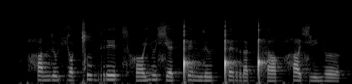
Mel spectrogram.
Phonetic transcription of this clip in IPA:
qʰ ɛ n z u ç ɔ ǀ u ɡ r e t͡sʰ ɔ j ɯ ɕ ɛ ǃ e n z ɯ ǃ ɛ r a ǃʰ a qʰ e ɕ i j ɤ

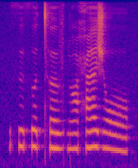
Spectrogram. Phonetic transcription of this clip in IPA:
θ y θ ɵ tʰ œ v ɡ ɑ̃ ħ æ ʒ ɔː

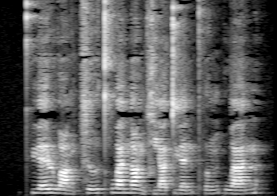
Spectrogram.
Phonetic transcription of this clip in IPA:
pʰ ɥ ɛ˧˥ ɻ w ɑ˨˩ ŋ t͡s ɹ̩˧˥ t̪ʰ w a˥ n ɑ˥˩ ŋ ɕ j ä˧˥ t̪ ɥ ɛ˧˥ n pʰ ɤ˧˥ ŋ k w a˧˥ n

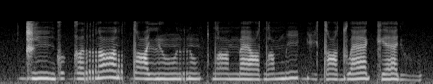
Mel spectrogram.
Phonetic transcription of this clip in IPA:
d͡ʑ ĩ ɡ ʊ ɡ ʌ r ɑ̃ r dˤ æ lʲ ũ r ũ p dˤ æ̃ m æ dˤ ũ m i ɠ i̤ d ɑ d w æ kʲ æ ɾʲ ṳ

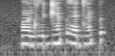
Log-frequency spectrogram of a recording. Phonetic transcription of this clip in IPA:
õ dʱ ɯ d͡ʒ ɛ̃ p ɦ ɛ d͡z ẽ p

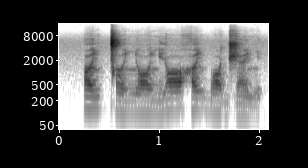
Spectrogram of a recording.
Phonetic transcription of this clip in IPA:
ʌ˦ ʎ ǀ ɤ˨ ʎ ɔː˨ ʎ j ɔː˦ h ʌ˦ ʎ b ɔ˨ d͡ʒ ɛ˨ ʎ

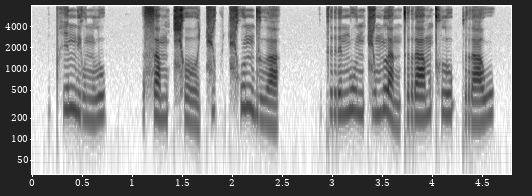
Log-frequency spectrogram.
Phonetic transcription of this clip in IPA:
pʰ i˥˩ n j u˧ n l u˥˩ k̚ | s a˧ m t͡ɕʰ ɤː˨˩ t͡ɕ u˥˩ k̚ t͡ɕʰ u˥˩ n d ɯ˧ a̯ | k r e˦˥ n w u˧ n t͡ɕ o˦˥ m l a˩˦ n t r aː˦˥ m kʰ l u˦˥ ʔ p r a˦˥ w

